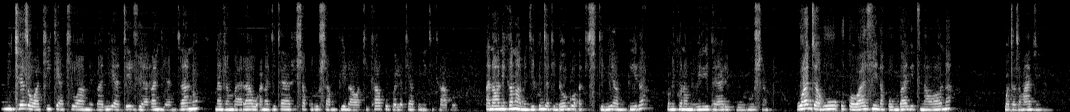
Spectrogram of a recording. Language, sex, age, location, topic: Swahili, female, 18-24, Nairobi, education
